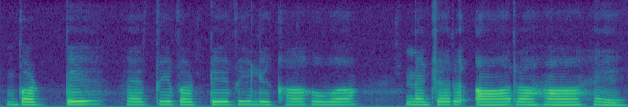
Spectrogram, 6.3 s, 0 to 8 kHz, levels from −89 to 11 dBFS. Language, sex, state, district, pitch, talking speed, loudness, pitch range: Hindi, female, Rajasthan, Jaipur, 215 Hz, 95 wpm, -21 LUFS, 210-220 Hz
